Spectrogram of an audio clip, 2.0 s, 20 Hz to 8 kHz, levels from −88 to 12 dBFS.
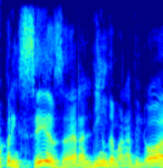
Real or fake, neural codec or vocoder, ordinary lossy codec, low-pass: real; none; none; none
